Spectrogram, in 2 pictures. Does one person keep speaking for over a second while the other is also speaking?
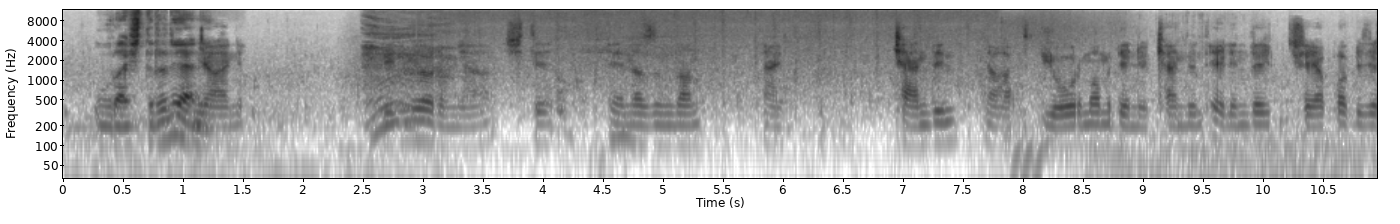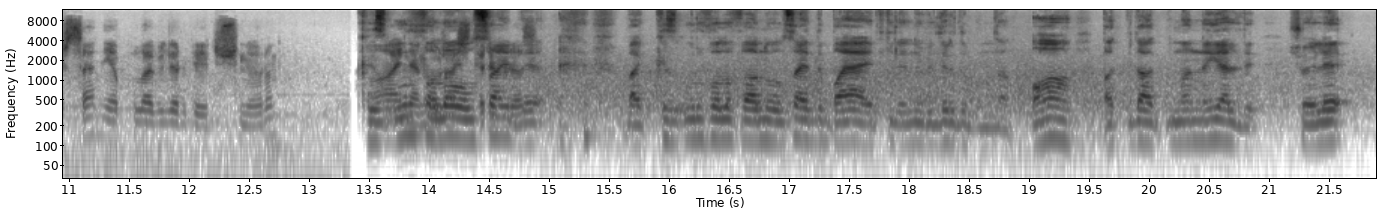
Yes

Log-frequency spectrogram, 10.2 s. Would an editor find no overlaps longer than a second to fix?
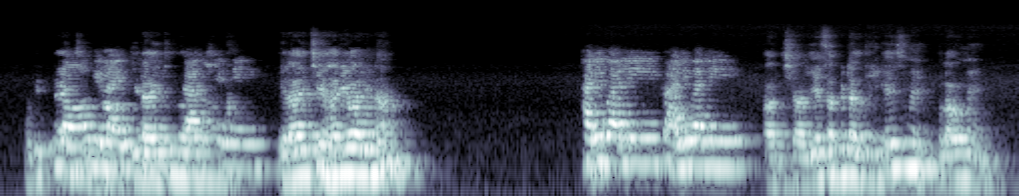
No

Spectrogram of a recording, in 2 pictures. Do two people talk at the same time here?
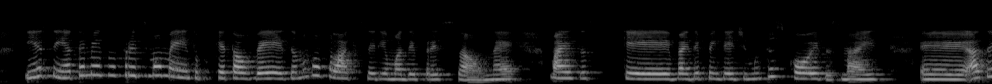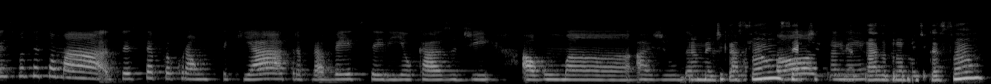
Yes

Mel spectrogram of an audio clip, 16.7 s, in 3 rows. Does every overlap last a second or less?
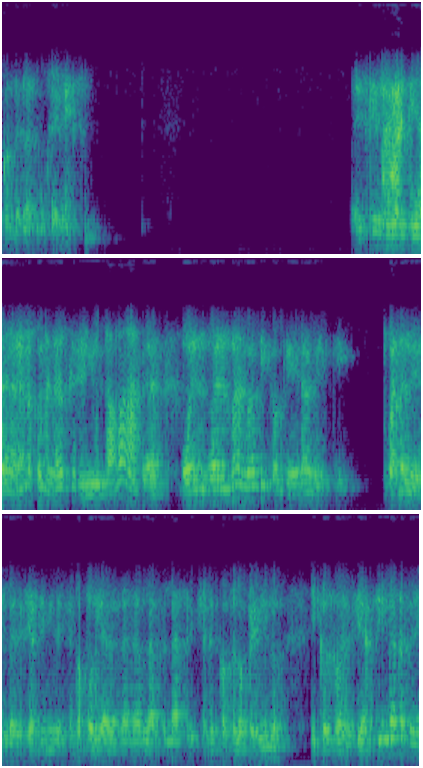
No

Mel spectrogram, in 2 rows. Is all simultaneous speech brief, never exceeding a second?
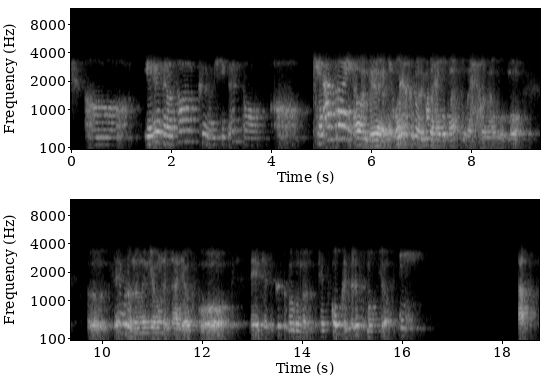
No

